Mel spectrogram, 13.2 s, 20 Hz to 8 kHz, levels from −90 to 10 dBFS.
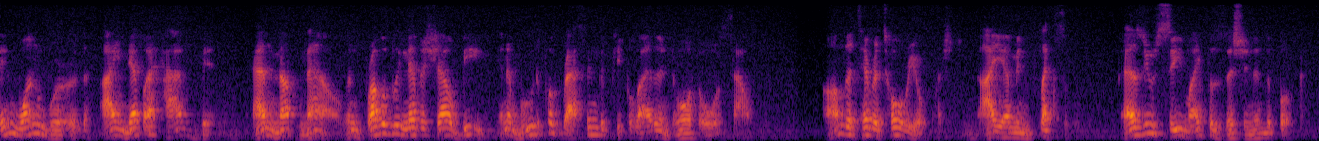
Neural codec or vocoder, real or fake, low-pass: none; real; 7.2 kHz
